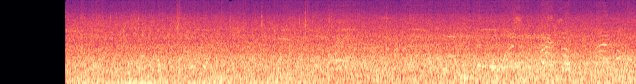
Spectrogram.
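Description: A crowd murmurs outdoors in a busy open space.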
